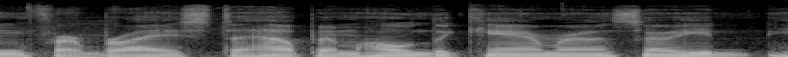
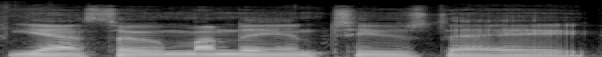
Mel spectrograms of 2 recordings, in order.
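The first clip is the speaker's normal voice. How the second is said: normal talking voice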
